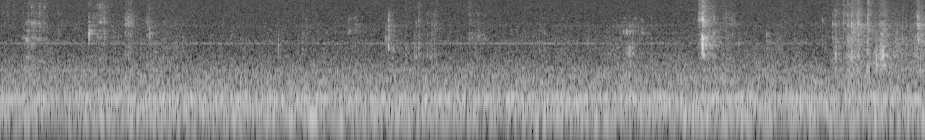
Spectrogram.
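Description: Close-up mouth sounds of a person chewing a mouthful of ketchup-covered french fries: soft, wet chewing with scattered clicks and one sharp smack about five seconds in. A steady low hum runs underneath.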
